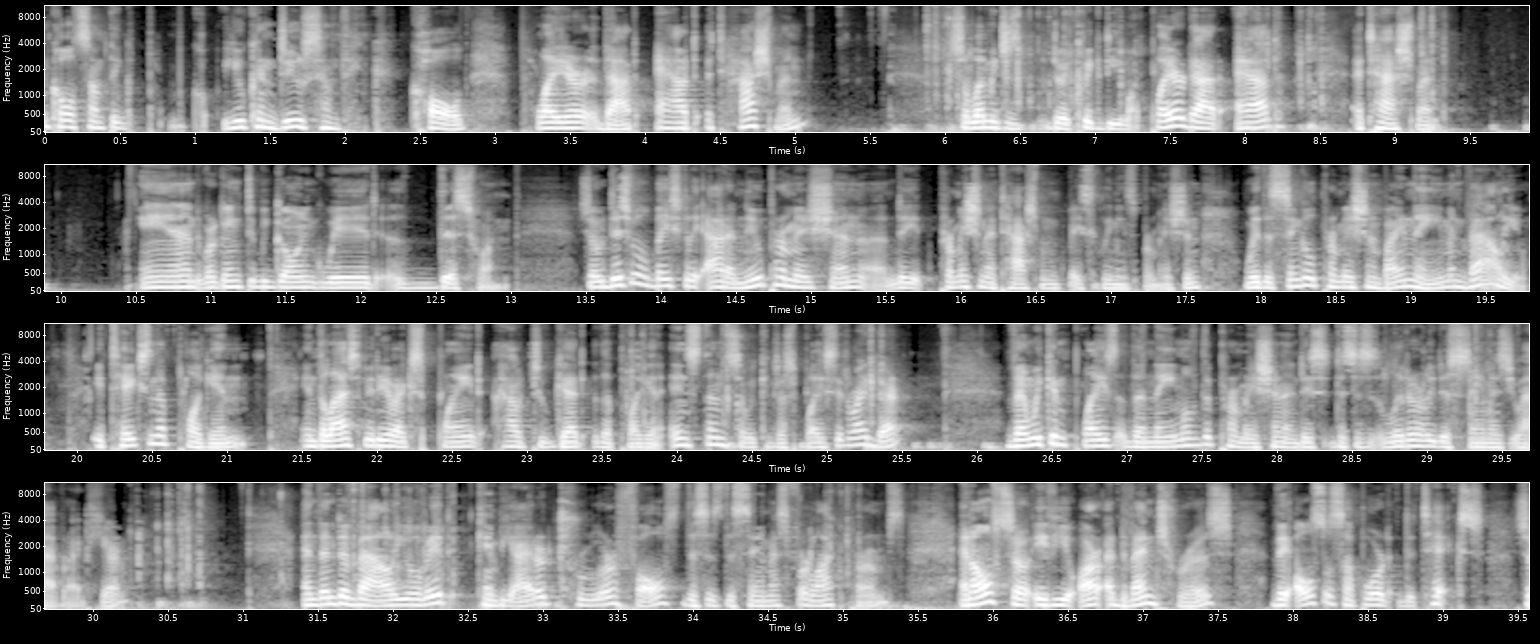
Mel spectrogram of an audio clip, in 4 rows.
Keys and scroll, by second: 23.7 ctrl+c, 24.3 ctrl+v, 29.3 ctrl+c, 30.6 ctrl+v.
